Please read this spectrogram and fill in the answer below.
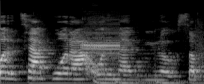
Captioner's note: alarm buzzes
